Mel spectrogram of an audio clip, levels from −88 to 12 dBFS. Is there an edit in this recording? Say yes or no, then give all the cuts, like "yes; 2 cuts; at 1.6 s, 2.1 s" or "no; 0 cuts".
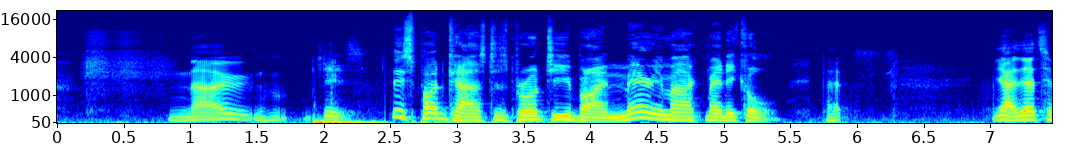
yes; 2 cuts; at 1.9 s, 5.6 s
